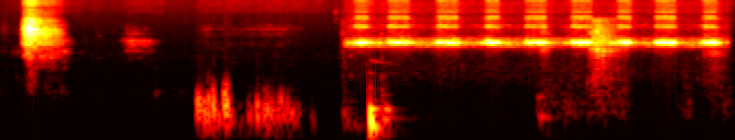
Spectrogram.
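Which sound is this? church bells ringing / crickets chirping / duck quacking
crickets chirping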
